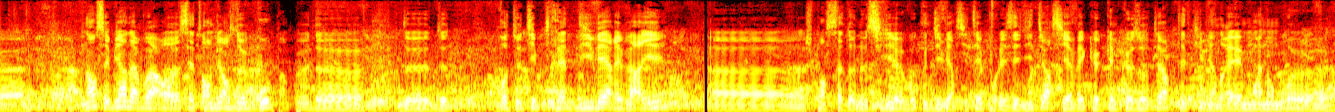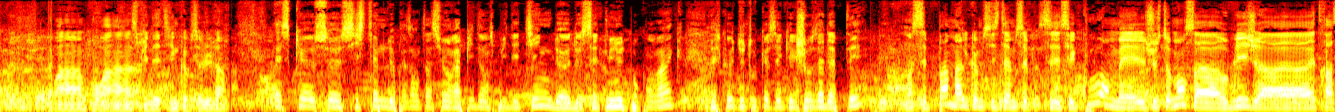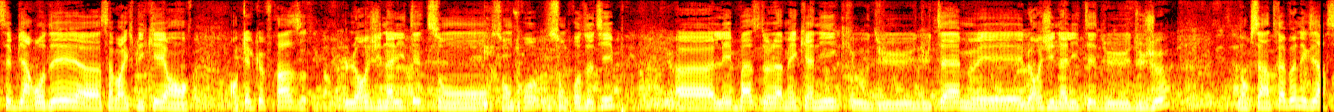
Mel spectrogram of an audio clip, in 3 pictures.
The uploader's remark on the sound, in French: Interviews réalisées au festival international des jeux de Cannes édition 2017 par Ludovox.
